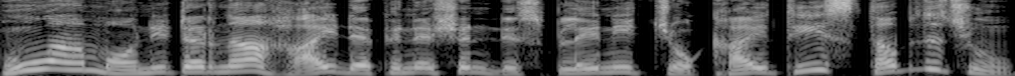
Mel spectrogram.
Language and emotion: Gujarati, surprised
